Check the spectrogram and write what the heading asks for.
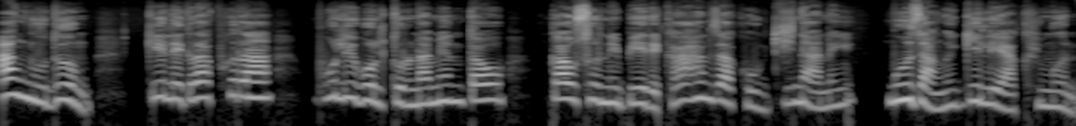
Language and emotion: Bodo, fearful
